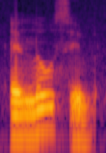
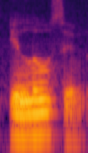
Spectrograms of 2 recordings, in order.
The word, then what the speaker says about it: elusive: one is a short e like a ship elusive elusive the stresses of the second syllable low elusive this word means that something is difficult to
